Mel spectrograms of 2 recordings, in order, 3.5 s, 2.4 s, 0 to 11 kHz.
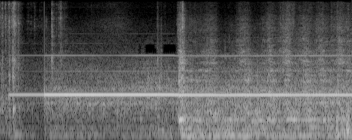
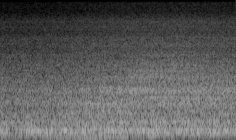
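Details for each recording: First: Vehicle at an auction lot, likely not cranked in a long time: laboured starter grind over a steady warning chime, turning slowly and heavily without firing; engine sounds tight, cause not confirmed. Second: Auction car with 79,000 miles, running on a booster pack with the battery light on and the alternator apparently dead: smooth, even engine roar through a light rev, no knocks, ticks or misses; engine sounds healthy.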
